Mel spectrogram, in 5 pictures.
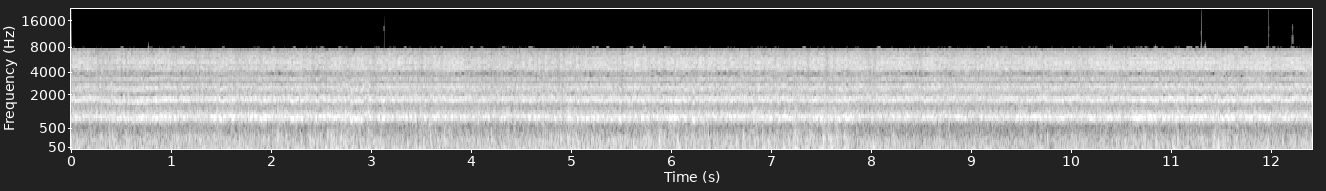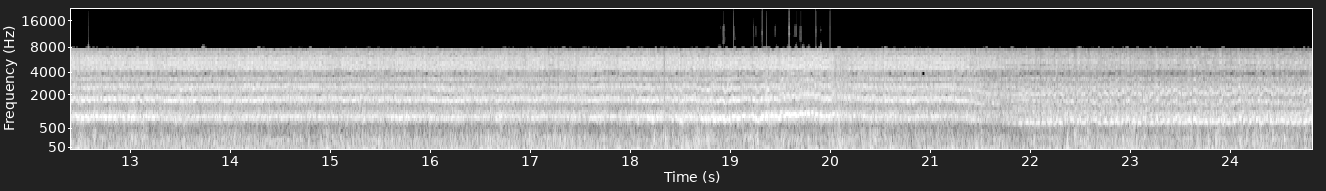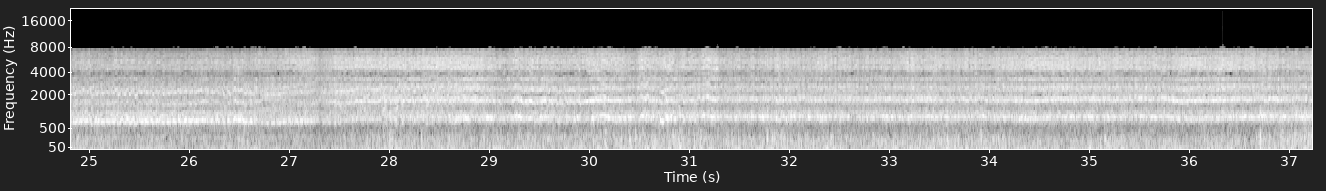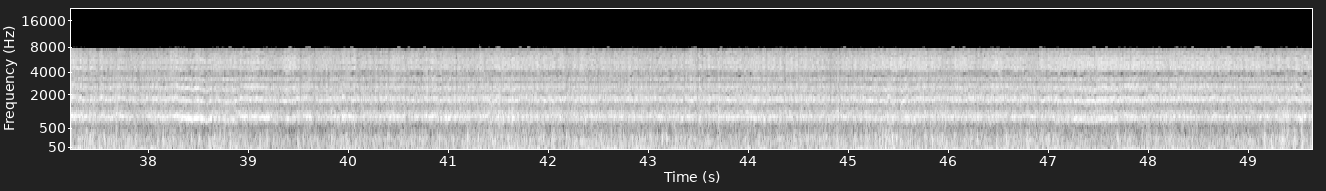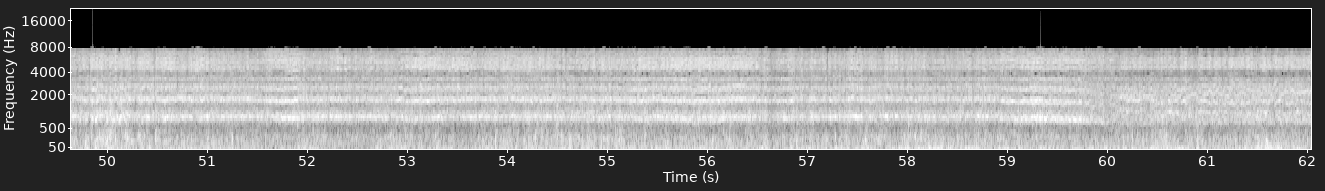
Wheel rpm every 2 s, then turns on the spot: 230, 230, 230, 240, 230, 230, 230, 230, 230, 240, 210, 160, 160, 180, 220, 230, 230, 230, 230, 230, 230, 230, 230, 230, 230, 230, 230, 230, 230, 210, 160.
none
